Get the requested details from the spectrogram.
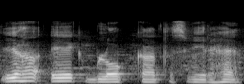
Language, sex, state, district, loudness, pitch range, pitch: Hindi, male, Jharkhand, Deoghar, -15 LUFS, 115-150 Hz, 120 Hz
